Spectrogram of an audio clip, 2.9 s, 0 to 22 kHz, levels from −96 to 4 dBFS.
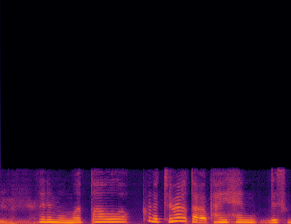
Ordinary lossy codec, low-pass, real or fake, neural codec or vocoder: none; 5.4 kHz; fake; codec, 16 kHz, 0.5 kbps, FreqCodec, larger model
